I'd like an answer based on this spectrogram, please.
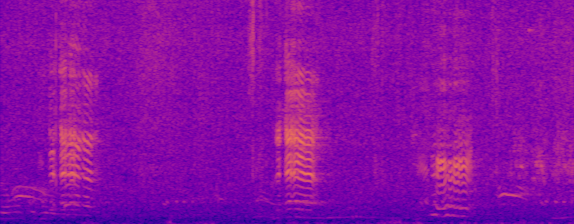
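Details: Little goat in a field with another goat: three loud, wavering, harmonic bleats about two seconds apart, each roughly half a second long, over a quiet, faintly noisy outdoor background.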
